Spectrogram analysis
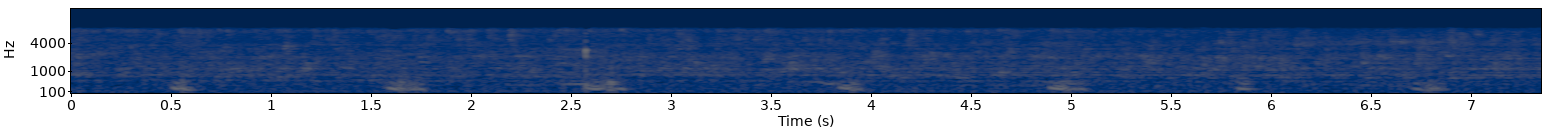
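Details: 10-week-old apricot Mastiff puppy snoring loudly: soft, rough snoring sounds about once a second, over steady bubbling fish-tank noise; snoring.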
